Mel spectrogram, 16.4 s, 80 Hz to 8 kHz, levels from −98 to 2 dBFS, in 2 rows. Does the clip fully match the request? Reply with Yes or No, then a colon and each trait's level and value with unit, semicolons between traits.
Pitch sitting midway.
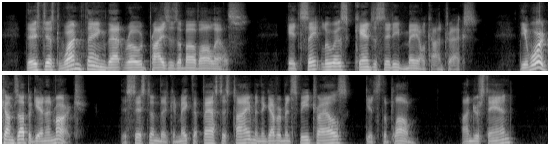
No: low, 120 Hz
